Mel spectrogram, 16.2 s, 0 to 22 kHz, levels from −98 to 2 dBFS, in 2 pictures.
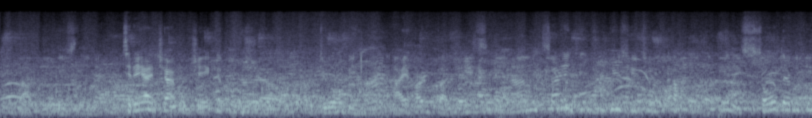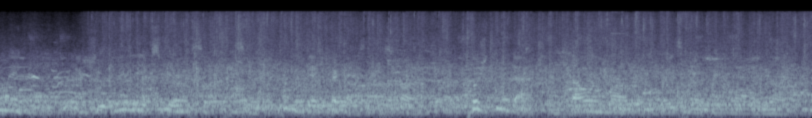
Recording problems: chatter from many people; very loud; throughout; 4 dB above the speech

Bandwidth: 15 kHz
